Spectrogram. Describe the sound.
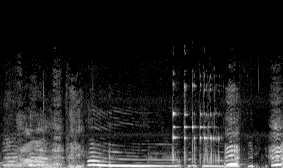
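A quick cluster of bright, ringing clinks of empty glass bottles knocking together, set among long, wavering whine-like vocal tones and some voice sounds.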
